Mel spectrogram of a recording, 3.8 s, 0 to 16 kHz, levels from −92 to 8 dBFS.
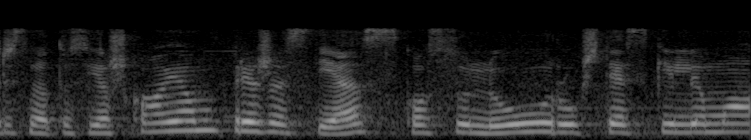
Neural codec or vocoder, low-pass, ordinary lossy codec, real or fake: none; 7.2 kHz; AAC, 64 kbps; real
